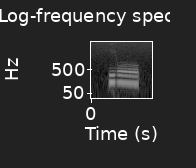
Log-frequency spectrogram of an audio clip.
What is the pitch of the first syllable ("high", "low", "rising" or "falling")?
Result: low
